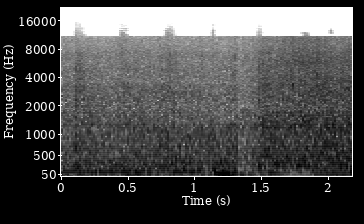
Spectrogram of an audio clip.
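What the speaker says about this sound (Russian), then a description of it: "И волны бьются, вообще классно." Sea waves crashing against rocks below the fortress walls of Dubrovnik, Croatia, a continuous roaring surf with wind buffeting the microphone, close and steady with a brief dip partway through.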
